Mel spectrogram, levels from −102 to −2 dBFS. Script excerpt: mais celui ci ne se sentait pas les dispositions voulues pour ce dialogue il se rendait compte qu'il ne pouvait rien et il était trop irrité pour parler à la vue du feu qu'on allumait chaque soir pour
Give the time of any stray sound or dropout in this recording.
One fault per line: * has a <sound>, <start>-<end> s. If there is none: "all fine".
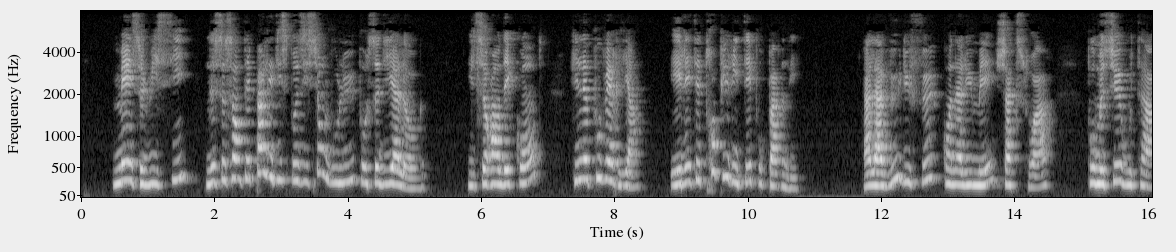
all fine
